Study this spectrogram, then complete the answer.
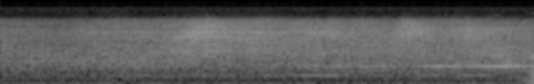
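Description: A British Airways airliner on approach to Heathrow Airport passes overhead as a steady, broad jet engine roar, fairly even throughout with a thin whine rising near the end, no talk.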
